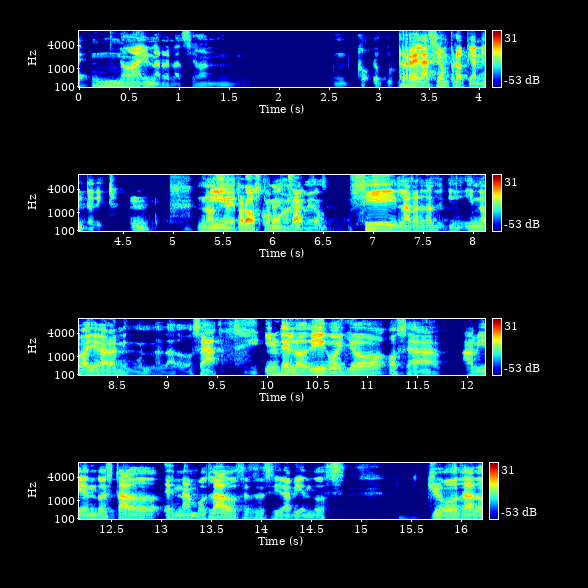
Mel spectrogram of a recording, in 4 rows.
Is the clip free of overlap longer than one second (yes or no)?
no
